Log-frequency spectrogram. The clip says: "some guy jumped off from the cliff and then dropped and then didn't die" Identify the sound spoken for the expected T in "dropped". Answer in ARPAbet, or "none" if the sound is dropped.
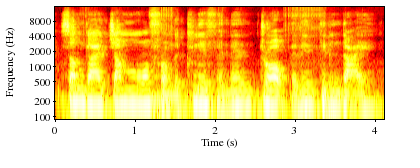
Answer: none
